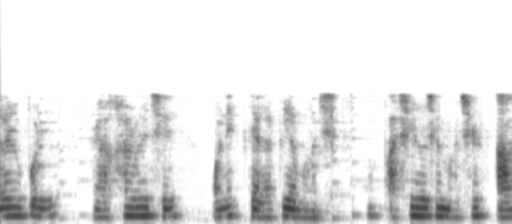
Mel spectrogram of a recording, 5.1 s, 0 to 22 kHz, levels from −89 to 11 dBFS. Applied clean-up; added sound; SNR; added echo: neural mask model DeepFilterNet 3.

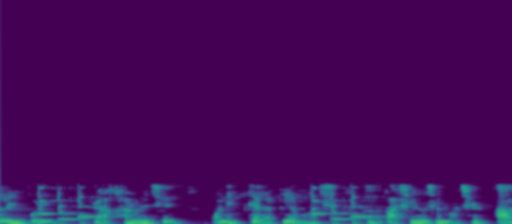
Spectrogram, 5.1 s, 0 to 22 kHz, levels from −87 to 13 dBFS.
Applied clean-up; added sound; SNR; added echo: classical method log-MMSE.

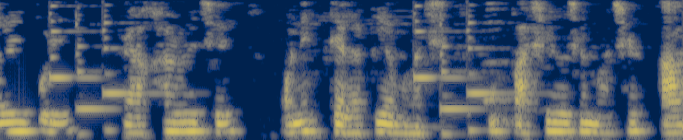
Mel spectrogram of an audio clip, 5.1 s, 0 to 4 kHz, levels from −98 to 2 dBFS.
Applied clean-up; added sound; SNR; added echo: classical method Wiener filter.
